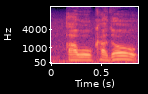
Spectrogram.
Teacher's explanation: So the V becomes a W.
